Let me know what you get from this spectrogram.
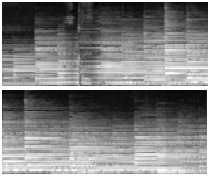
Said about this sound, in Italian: Sentite la frase del pianoforte adesso, veramente storta, ma bellissima. Eccola.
